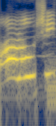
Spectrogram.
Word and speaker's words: Rocher: In French, which the word Rocher comes from, the R at the end of words isn't really pronounced. It's more like a breathy H sound. So yeah, you could say it's silent when us English speakers say it.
